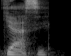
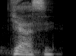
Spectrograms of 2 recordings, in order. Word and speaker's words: Dyasi: How they're supposed to spell it is D-Y-A-S-I. Yasi. – Yeah. – That's Xhosa, right? Yasi.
